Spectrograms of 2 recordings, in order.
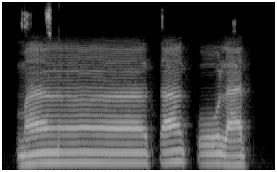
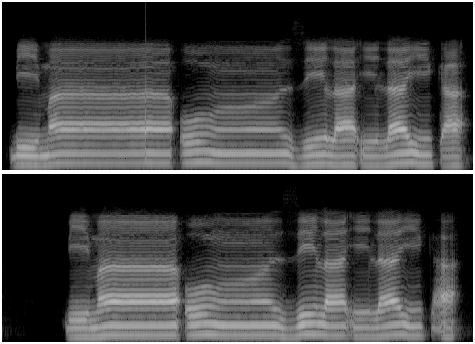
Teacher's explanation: maka dibacanya sama didengungkan, terus kadar dengungnya disamakan kayak yang nun dan mim bertasdid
